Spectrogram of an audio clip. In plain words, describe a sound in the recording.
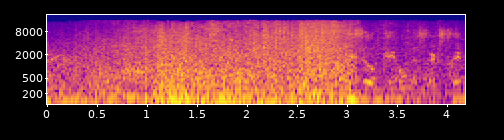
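A giant robot moves with heavy mechanical whirring and thuds.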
